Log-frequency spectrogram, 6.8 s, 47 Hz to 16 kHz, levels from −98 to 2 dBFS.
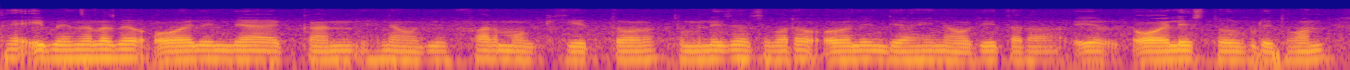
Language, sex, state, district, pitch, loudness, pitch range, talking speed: Chakma, male, Tripura, Dhalai, 115 Hz, -18 LUFS, 115-120 Hz, 150 wpm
